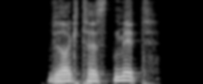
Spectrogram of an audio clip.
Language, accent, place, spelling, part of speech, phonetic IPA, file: German, Germany, Berlin, wirktest mit, verb, [ˌvɪʁktəst ˈmɪt], De-wirktest mit.ogg
- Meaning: inflection of mitwirken: 1. second-person singular preterite 2. second-person singular subjunctive II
